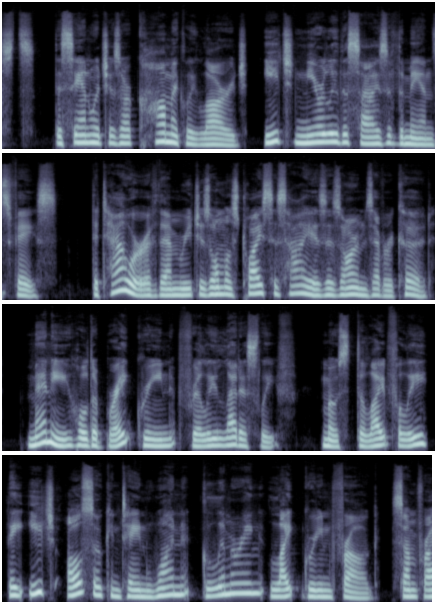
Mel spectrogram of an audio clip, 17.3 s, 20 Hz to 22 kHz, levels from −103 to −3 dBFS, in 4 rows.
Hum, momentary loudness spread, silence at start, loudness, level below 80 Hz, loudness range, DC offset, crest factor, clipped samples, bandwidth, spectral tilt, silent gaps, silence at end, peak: none; 8 LU; 0 s; -26 LUFS; -78 dBFS; 2 LU; under 0.1%; 14 dB; under 0.1%; 15.5 kHz; -5.5 dB/octave; none; 0 s; -12 dBFS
